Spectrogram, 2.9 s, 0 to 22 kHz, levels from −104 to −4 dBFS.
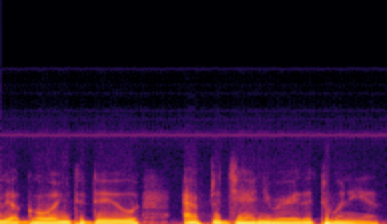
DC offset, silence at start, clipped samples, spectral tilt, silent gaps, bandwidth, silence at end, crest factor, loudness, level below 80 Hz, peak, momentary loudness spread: under 0.1%; 0 s; under 0.1%; -11.5 dB/octave; none; 4.8 kHz; 0.1 s; 12 dB; -17 LUFS; -30 dBFS; -4 dBFS; 5 LU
